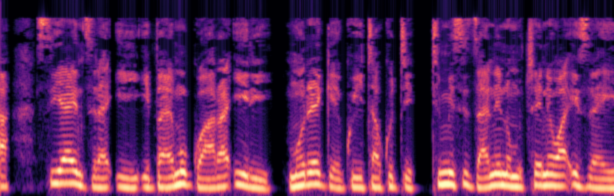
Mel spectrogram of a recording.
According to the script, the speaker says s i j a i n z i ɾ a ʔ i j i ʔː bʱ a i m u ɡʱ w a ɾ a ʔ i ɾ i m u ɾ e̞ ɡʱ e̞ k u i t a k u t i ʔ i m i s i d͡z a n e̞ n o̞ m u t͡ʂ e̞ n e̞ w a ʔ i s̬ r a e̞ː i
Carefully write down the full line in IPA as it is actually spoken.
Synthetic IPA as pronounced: s i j a i n z i ɾ a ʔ i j i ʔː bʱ a i m u ɡʱ w a ɾ a ʔ i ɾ i m u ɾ e̞ ɡʱ e̞ k u i t a k u t i t i m i s i d͡z a n e̞ n o̞ m u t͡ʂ e̞ n e̞ w a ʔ i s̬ r a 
